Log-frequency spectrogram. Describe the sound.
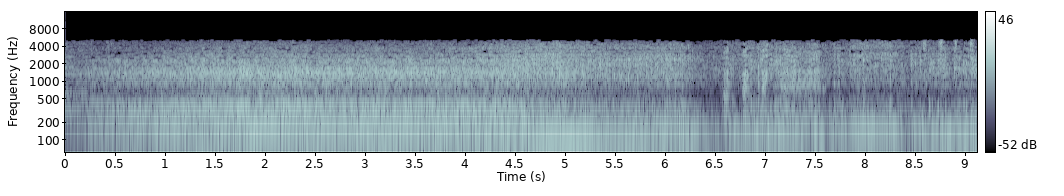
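A car engine running out of gas: a steady, loud droning run that suddenly falters, then sputters and coughs unevenly for the last few seconds.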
